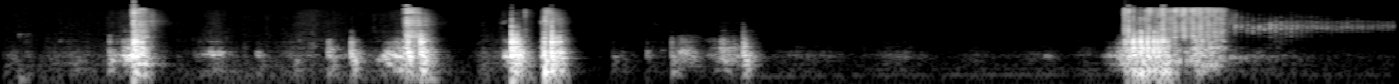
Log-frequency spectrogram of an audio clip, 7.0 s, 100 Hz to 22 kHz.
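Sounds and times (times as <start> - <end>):
magnets buzzing: 5.6 - 6.9.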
